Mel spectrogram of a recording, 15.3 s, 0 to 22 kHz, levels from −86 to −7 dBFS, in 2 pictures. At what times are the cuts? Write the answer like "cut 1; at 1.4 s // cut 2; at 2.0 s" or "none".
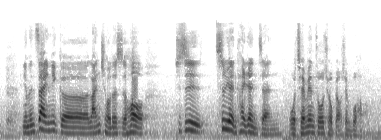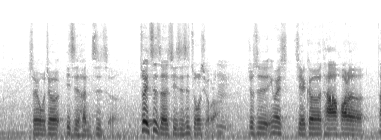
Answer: cut 1; at 8.1 s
